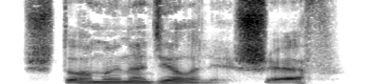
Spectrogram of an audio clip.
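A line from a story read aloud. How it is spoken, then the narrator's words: Confused mutter. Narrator (Russian): растерянно пробормотал Трэвис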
